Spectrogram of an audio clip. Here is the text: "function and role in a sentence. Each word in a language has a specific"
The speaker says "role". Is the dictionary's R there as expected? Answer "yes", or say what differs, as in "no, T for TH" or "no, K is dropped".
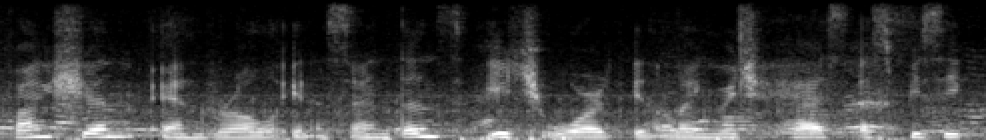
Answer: yes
